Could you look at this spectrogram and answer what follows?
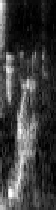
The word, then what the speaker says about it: Iran: So they're scattered kind of in like the Iran area, and then mostly they're in sub-Saharan Africa. – Iran. – Whatever. not whatever, that's like a country, I should pronounce it correctly, I'm sorry, it's Iran.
